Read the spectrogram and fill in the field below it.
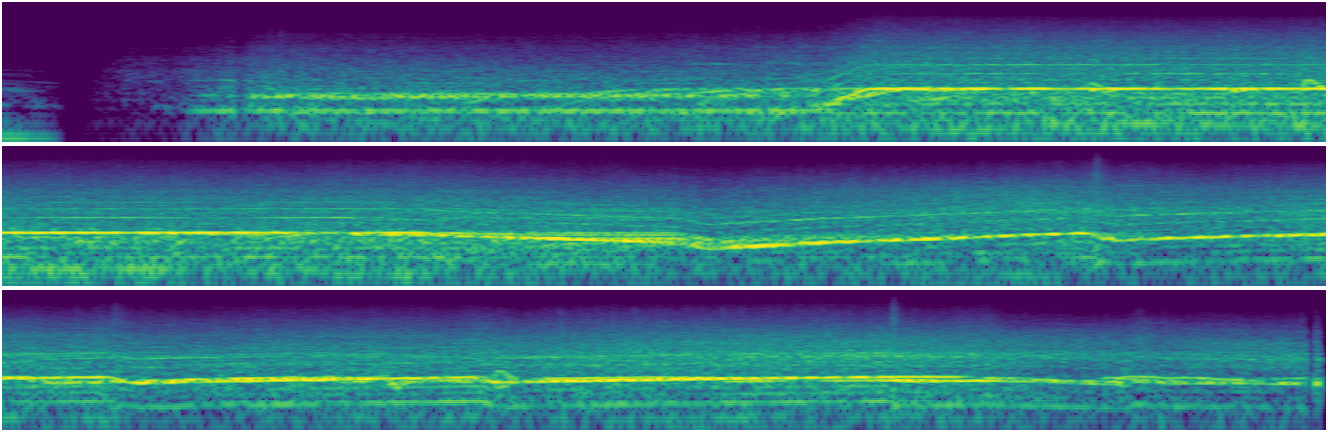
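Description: A racing car engine idles and then revs loudly, rising and falling in pitch as gears change.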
